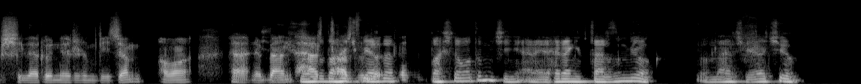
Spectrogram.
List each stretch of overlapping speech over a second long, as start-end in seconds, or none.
2.6-3.8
